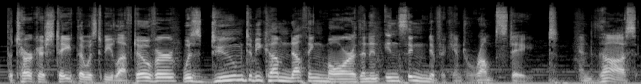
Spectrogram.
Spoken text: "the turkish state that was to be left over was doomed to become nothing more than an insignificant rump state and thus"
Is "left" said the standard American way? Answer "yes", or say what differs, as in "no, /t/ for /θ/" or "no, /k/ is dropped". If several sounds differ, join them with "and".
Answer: yes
